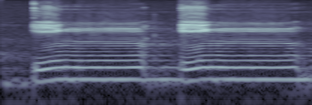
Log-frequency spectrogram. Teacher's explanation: hukum ikhfa yang setelahnya ada huruf kaf, maka itu dibaca dengan kuat, dengan ng ya. Kenapa? Karena makhrajnya jauh.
